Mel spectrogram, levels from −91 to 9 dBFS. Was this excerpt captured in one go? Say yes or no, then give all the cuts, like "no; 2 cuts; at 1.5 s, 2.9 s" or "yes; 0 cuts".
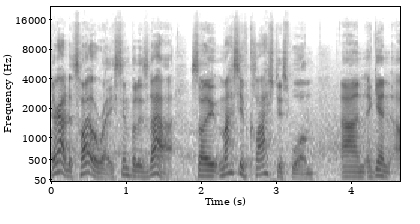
yes; 0 cuts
